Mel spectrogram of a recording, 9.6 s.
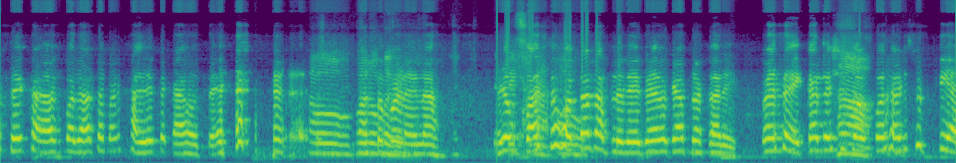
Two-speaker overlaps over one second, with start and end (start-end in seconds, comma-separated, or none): none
